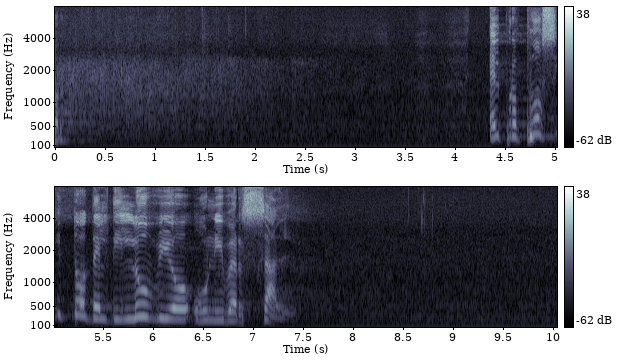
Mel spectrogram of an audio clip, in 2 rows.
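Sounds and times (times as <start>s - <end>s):
speech: 0.0s - 0.2s, 4.4s - 7.5s
audience applause: 0.0s - 2.5s.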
